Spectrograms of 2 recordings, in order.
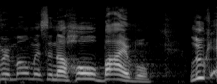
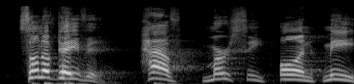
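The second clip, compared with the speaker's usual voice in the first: mock crying out, loud, drawn-out, voice raised; 5 dB louder than usual. Telling how the blind man, told to be quiet, calls out: retelling a louder shout. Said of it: "He literally gets louder".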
